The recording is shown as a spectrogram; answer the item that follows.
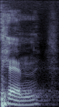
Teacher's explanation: say pin and you will feel an explosion of air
